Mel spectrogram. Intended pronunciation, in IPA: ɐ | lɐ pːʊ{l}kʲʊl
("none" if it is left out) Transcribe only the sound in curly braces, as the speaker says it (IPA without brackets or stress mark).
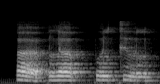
l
